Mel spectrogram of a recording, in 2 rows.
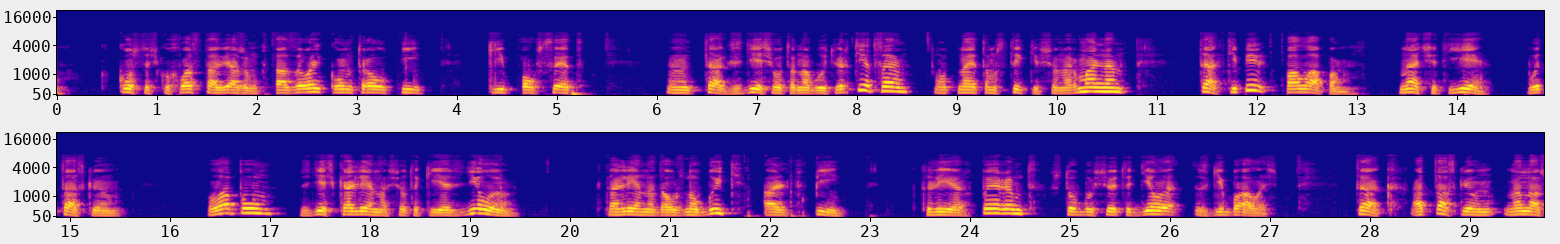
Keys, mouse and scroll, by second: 1.6 shift+click, 3.3 ctrl+p, 12.1 click, 18.2 click, 19.2 KP_1, 20.9 click, 22.0 alt+p, 24.5-26.6 drag.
